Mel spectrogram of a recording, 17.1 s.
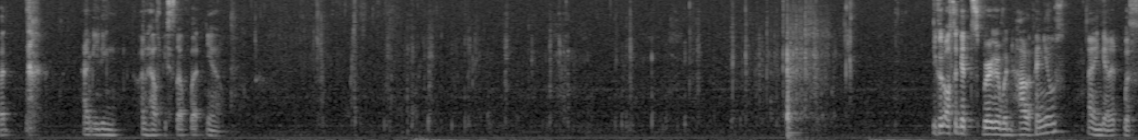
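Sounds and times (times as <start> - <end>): person chewing: 3.6 - 13.6.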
